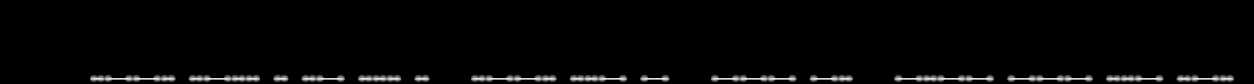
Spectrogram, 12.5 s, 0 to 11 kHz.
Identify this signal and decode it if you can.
Morse code, heard as a keyed tone, about 17 wpm, 700 Hz. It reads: PLEASE PUT ON YOUR
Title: Sentences from Top 1600 Words 17wpm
